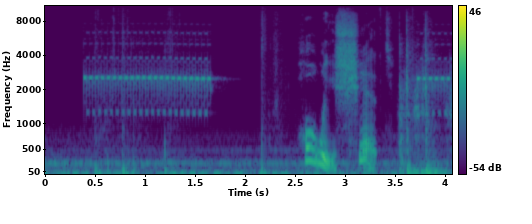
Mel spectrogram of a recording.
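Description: Phone ringing in the horror video game Speechless - Genesis Of Fear: a steady electronic ring tone for about a second, a second short burst near the end, with thuds and an exclaiming voice in between.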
